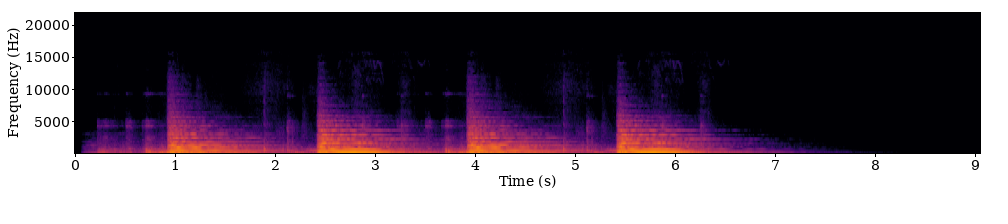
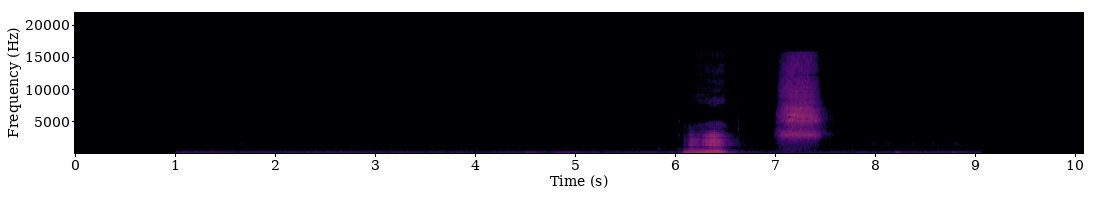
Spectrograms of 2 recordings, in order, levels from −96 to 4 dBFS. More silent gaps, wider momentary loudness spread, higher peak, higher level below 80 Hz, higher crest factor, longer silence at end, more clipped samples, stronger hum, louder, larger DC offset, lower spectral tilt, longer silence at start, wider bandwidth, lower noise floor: neither; first, 22 LU vs 13 LU; first, -14 dBFS vs -38 dBFS; first, -42 dBFS vs -80 dBFS; second, 18 dB vs 28 dB; first, 2.5 s vs 1.1 s; neither; neither; first, -29 LUFS vs -55 LUFS; neither; first, -7 dB/octave vs -2.5 dB/octave; second, 0.2 s vs 1.05 s; second, 8.2 kHz vs 16 kHz; first, under -90 dBFS vs -81 dBFS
